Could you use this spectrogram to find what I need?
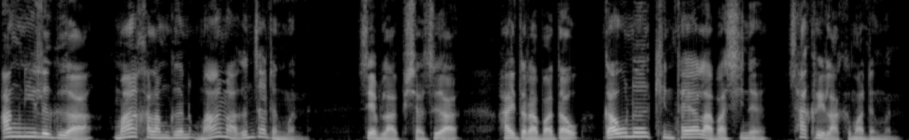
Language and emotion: Bodo, surprised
